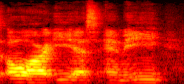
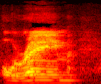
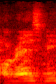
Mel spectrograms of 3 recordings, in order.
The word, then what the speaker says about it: Oresme: It looks like it's spelled, it's Oresme. I don't think it's pronounced like Orame. In English we might just say Oresme, so we know who we're talking about.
